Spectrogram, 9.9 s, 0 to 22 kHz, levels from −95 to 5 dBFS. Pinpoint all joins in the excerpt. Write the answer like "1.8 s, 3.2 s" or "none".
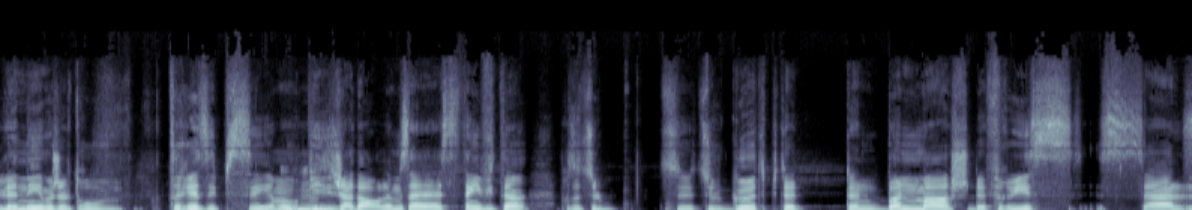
7.0 s, 8.6 s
